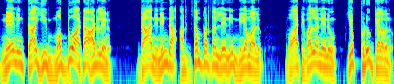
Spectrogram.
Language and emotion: Telugu, angry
